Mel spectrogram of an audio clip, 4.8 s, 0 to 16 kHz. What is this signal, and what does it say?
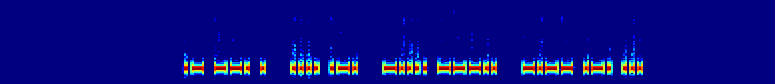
Morse code, heard as a keyed tone, about 52 wpm, 700 Hz. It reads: AGE HR 68 YRS
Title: K1USN SST QSO Practice 50wpm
